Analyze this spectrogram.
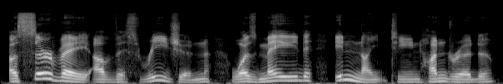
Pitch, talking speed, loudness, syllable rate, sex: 135 Hz, 120 wpm, -18 LUFS, 3.4 syllables/s, male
